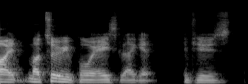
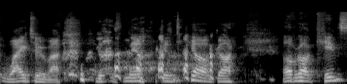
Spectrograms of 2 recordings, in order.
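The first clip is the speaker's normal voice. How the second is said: words bubbling with laughter, a bit louder; laughing; 6 semitones higher, 4 dB louder than usual. Real, not acted. Guest laughing about pranking his own kids. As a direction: laugh through it as you confess.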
